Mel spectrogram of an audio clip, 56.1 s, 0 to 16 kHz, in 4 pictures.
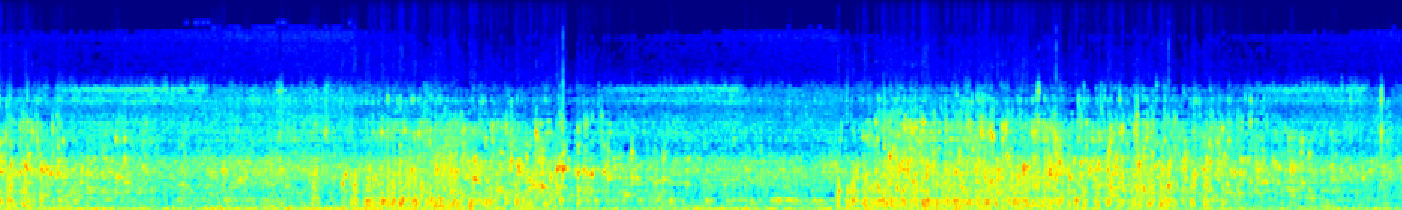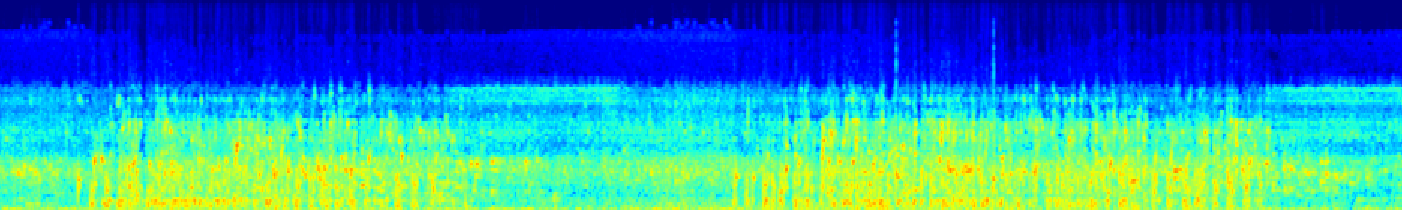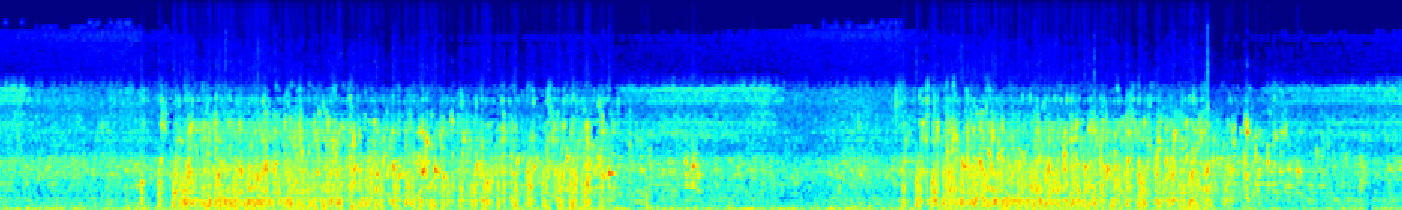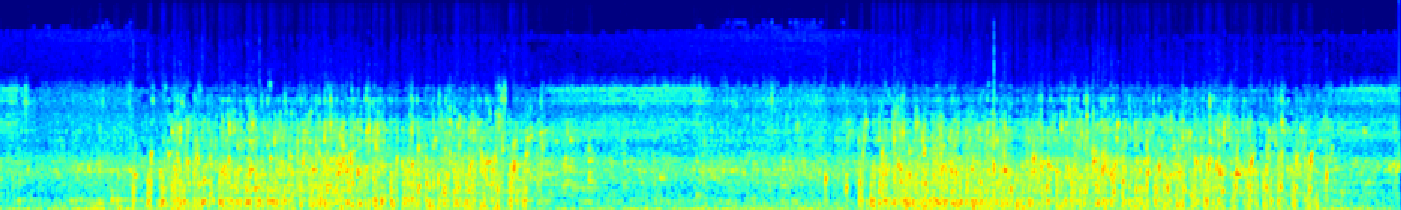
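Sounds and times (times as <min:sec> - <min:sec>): underwater bubbles and regulator breathing: 0:00.0 - 0:56.0.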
